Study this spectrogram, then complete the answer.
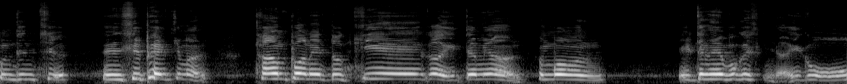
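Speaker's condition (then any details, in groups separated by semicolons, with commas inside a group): Brain lesion disability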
